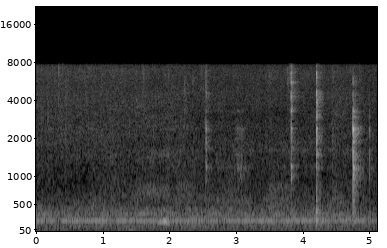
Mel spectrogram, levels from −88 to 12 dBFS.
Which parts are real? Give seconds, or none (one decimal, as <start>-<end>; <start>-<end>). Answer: 0.0-5.1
